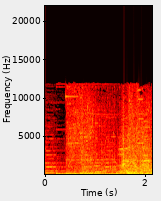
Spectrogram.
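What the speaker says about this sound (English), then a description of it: "Some more Donkey Kong Country barrel blasting for good measure." Barrel blasting in the Ms. Splosion Man video game: a dense run of loud crashing, whooshing launch effects with mechanical clatter, heard continuously over busy game music with no talk.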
